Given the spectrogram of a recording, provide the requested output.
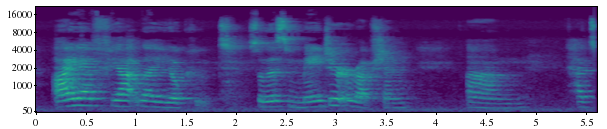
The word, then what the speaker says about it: Eyjafjallajökull: The name in Icelandic translates directly to Island Mountain Glacier, which that's easy, but then I'll try and pronounce it. It's Eyjafjallajökull.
